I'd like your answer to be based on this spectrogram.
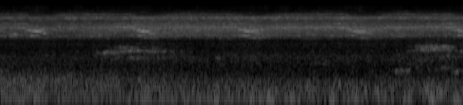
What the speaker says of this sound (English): Them there cicadas is starting to pick up a little bit more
